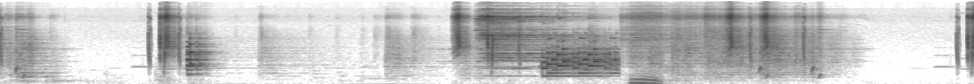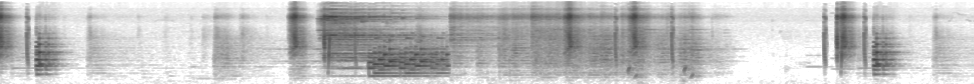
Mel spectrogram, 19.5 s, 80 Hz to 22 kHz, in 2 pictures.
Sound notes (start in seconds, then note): 6.2 sigh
